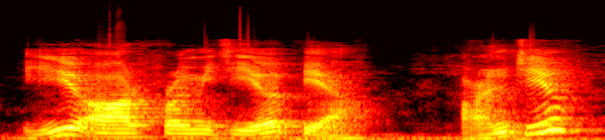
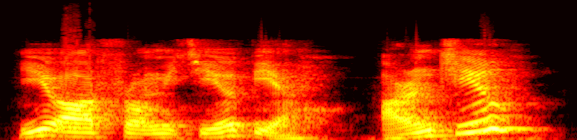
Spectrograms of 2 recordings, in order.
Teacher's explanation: so we have rising intonation which means you are not very sure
